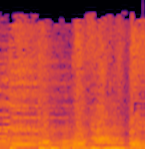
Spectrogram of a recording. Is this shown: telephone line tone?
no

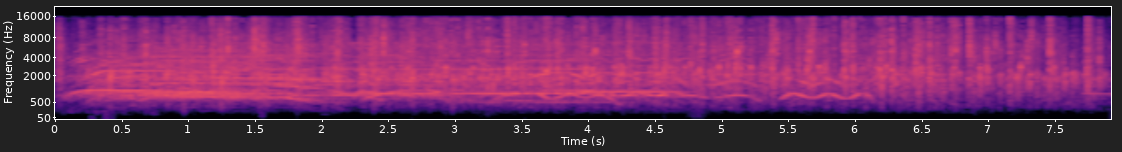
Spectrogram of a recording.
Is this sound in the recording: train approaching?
no

